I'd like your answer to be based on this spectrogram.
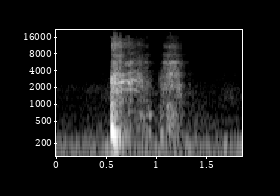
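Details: Sneeze in a comedy short, followed by "bless you"; the sneezer says it's just allergies.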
